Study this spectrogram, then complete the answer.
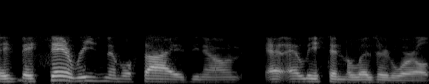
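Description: Speaking at a fairly slow pace with an American accent, a man has an unremarkable speaking voice of medium pitch with ordinary pitch variation. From US Midwest, South Dakota. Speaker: reptile breeder. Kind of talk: interview.

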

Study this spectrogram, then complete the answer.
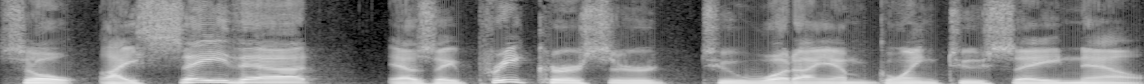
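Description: A man speaks at a very slow pace with medium pitch, lively intonation and very even loudness, on a very clean recording with a silent background. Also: dry, close sound with no echo. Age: 60s. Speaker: radio talk show host. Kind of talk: talk radio monologue. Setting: radio studio. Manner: hesitant, many filler words.

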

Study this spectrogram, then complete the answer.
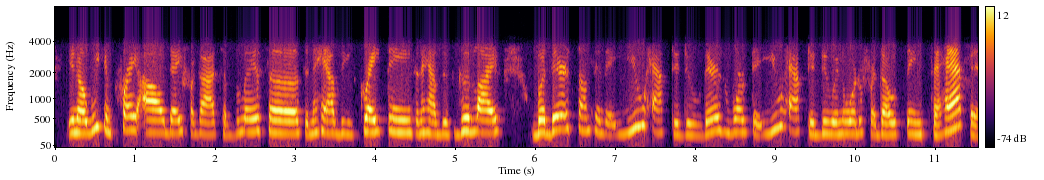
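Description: A normal speaking voice at a moderate pace, with ordinary pitch variation and hardly any pauses. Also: woman, fairly high pitch for a woman. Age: 50s. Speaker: business owner. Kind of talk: interview.

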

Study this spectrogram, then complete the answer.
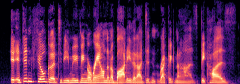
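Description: In a very clean recording with a silent background, a woman with a Southern US accent and a fairly low pitch talks at a fairly quick pace. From US South. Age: 40s. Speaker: author and retired teacher. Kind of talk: interview.

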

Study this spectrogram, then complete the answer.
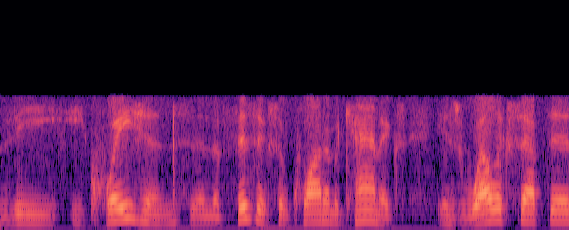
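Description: A man talks at a very slow pace. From Southern California (Torrance), born in New York City. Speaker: remote viewing researcher and physicist. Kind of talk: radio interview.

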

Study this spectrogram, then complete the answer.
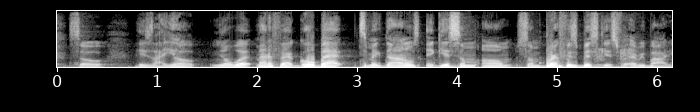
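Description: Lively intonation marks a man speaking in a New York accent. His voice has a dark, mellow tone. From New York City, Queens. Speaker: retired NFL player. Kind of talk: casual chat. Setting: studio.

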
